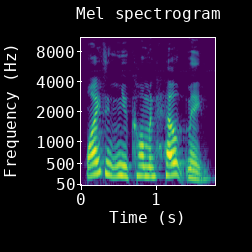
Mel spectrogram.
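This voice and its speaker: A young meerkat girl shrieks her warnings in a high, piercing voice, as a man puts her on for a storybook. She is mischievous and frantic, her calls loud and breathless. The low reading voice of the narrator is pushed far up into her squeal. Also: a little slow. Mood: sobbing. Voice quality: high shrill barking calls. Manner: frantic crying out, later sobbing. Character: young mischievous female meerkat, shrill lookout.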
